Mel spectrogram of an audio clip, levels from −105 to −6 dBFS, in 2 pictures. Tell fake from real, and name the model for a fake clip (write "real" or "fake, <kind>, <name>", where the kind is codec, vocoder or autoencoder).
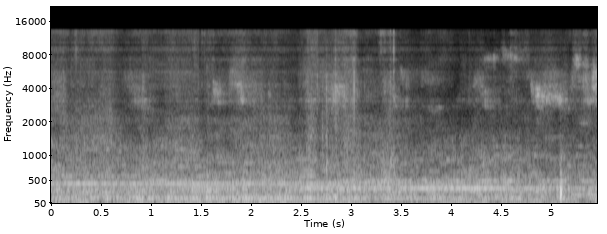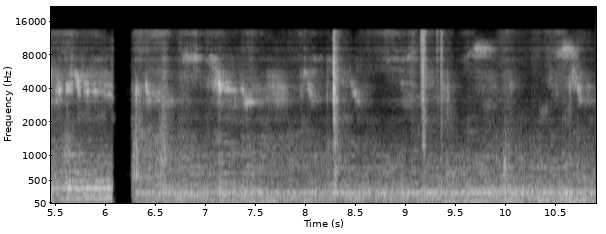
fake, codec, SNAC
